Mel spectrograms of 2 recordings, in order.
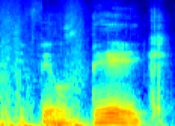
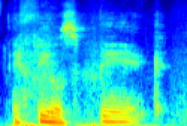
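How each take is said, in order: First: Said in the usual way. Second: Softly whispered repeat of it feels big. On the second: Shown as a demonstration.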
